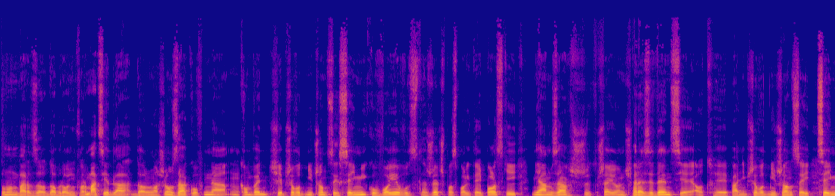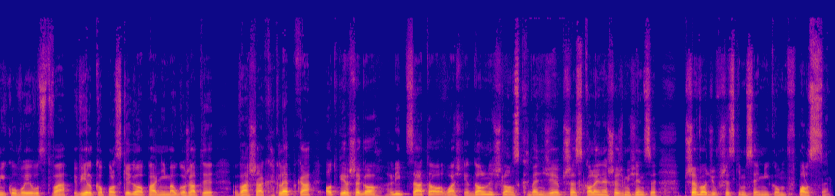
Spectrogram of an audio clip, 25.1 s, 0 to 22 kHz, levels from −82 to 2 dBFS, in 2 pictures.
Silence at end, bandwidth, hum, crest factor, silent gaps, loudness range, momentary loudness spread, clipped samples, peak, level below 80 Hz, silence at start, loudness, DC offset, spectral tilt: 0.1 s; 19.5 kHz; none; 18 dB; none; 2 LU; 8 LU; under 0.1%; 0 dBFS; -46 dBFS; 0.05 s; -19 LUFS; under 0.1%; -6.5 dB/octave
